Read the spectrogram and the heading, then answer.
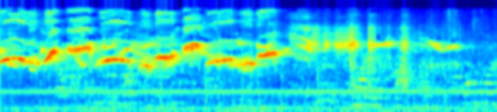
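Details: Chinese hwamei pouring out fast, varied whistled song for about three seconds, notes looping up and down, then fading to softer scattered chirps and clicks with a constant faint hum.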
